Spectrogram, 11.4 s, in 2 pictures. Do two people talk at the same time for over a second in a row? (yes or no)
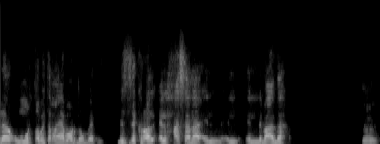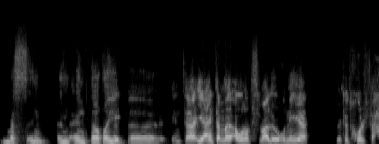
no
